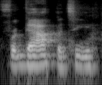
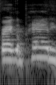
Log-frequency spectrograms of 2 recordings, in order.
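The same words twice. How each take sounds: First: The name is pronounced in a fancier, richer way. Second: The name is pronounced in a plainer, simpler way. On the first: Someone else suggested this pronunciation. "It sounds uh bougie" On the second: This is the speaker's own habitual pronunciation. "I'm just gonna go with Fragapati"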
